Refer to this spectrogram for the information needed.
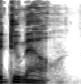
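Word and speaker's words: Duhamel: Yeah, played by Josh, how do you say his last name? Dehamina? – I looked this up just before we got online, and I saw people say Dumel.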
